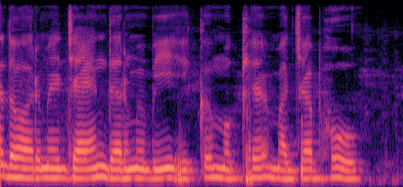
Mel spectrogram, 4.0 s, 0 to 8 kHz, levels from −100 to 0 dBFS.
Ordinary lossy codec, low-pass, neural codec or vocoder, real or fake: none; 7.2 kHz; none; real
